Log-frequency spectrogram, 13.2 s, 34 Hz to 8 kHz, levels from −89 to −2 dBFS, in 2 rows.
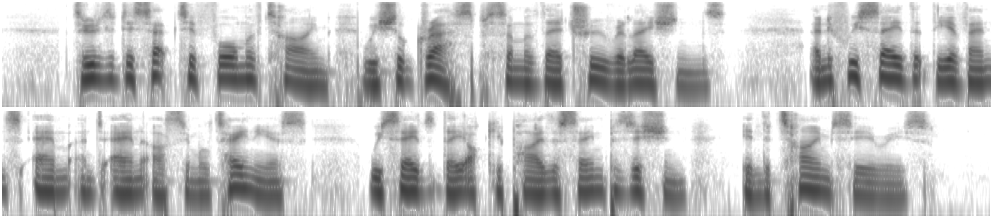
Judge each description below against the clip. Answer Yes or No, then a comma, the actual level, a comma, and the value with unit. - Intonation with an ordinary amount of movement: Yes, average, 3.7 semitones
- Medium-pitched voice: No, low, 125 Hz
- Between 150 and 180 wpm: Yes, average, 170 wpm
